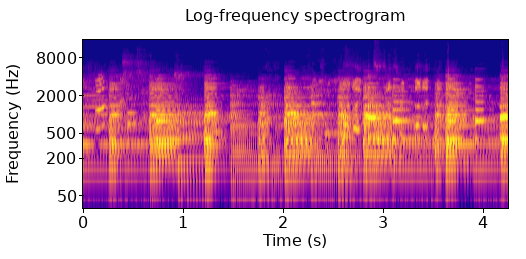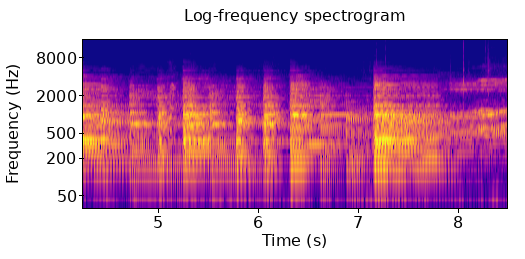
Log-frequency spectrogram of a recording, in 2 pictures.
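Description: Grand piano played four-hands by two players at one keyboard: a continuous run of chords and melody notes, with a loud chord struck about seven seconds in.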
